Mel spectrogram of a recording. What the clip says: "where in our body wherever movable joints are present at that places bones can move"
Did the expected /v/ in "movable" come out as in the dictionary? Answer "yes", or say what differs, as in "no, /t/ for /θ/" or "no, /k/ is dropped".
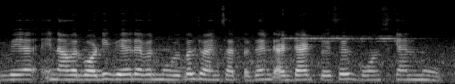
yes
